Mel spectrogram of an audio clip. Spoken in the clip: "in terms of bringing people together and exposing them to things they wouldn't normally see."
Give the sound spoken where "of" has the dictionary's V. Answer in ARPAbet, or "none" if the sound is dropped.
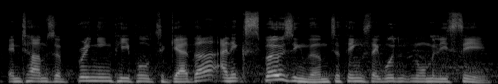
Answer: V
